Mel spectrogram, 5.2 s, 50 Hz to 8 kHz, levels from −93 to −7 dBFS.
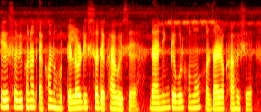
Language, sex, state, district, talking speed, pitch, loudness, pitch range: Assamese, female, Assam, Sonitpur, 160 wpm, 165 Hz, -19 LUFS, 145-175 Hz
